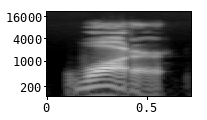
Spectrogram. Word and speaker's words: water: It actually sounds much more like a D. Listen closely to how I say it. Water.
